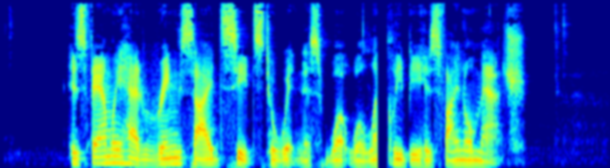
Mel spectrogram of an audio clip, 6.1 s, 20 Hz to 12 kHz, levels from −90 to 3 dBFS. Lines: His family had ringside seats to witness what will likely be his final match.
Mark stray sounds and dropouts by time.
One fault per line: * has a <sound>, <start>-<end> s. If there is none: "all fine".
* has a dropout, 3.8-3.9 s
